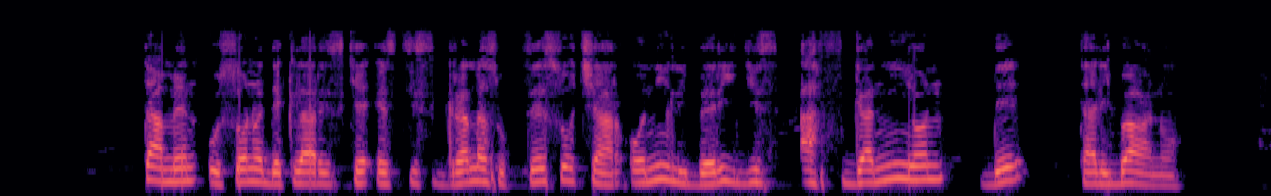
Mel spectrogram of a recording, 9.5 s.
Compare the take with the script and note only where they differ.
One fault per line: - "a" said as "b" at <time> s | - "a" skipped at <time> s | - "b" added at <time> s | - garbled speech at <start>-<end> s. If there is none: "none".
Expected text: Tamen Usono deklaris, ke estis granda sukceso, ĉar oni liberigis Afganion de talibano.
none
